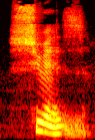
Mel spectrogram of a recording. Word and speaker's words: Suez: En général, la lettre Z ne se prononce pas en position finale. Né, ri, rez-de-chaussée. Des exceptions notables sont gaz, L'Alpe d'Huez, Suez.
